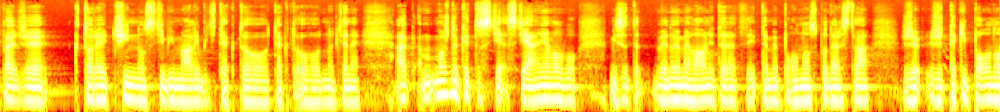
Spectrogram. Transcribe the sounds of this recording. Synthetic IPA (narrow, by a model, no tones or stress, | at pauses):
paɟʒɛ | kt̪ɔɾɛːt͡ʃinːɔscibimalibict̪akt̪ɔt̪akt̪ɔ̰ɔ̰ɦɔd̪nɔcɛnɛːʔa̰amɔʒnɔkɛc̚t̪ɔsscɪaɦɲɛmalɛbɔmisaʋɛnujɛmɛɦlaʊɲɛt̪ɛd̪at̪ɛjt̪ɛːmɛpɔ̰lˠnɔɦɔspɔd̪aːɾst̪ʋa | ʒɛʒɛt̪akiːpɔlnɔ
